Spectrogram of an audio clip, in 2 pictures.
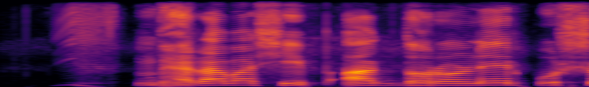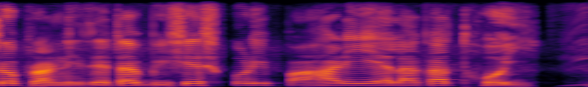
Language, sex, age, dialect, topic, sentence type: Bengali, male, <18, Rajbangshi, agriculture, statement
